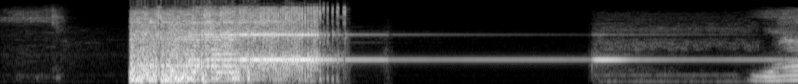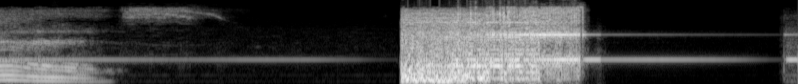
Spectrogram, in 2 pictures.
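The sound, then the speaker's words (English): Two loud, metallic gong strikes during a guided meditation, each a crash of sound that leaves steady ringing tones hanging in the air. A voice speaks briefly between the strikes. “And we're going to just, I want you to feel yourself aligning and stretching with each vibration, each gong, okay?”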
